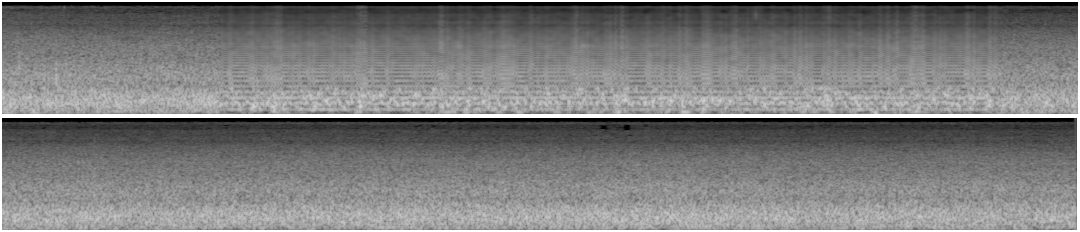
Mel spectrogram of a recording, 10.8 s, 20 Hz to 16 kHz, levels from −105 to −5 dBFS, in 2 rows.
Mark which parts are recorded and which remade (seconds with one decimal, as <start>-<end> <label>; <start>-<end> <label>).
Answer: 0.0-1.1 recorded; 1.1-5.0 remade; 5.0-10.8 recorded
